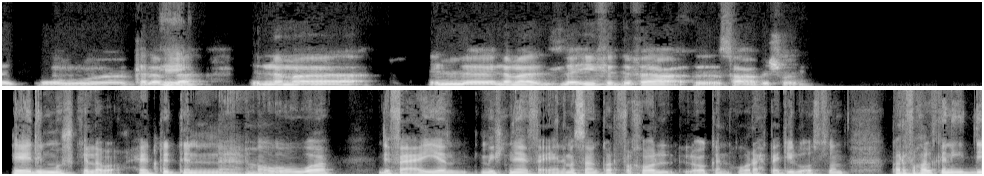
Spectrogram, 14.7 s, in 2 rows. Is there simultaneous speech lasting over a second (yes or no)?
no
